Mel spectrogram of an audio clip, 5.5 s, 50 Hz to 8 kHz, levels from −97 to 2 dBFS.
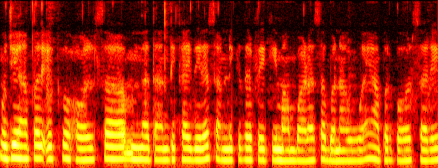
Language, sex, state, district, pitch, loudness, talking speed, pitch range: Hindi, female, Uttar Pradesh, Jalaun, 200 Hz, -17 LUFS, 275 wpm, 190-215 Hz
